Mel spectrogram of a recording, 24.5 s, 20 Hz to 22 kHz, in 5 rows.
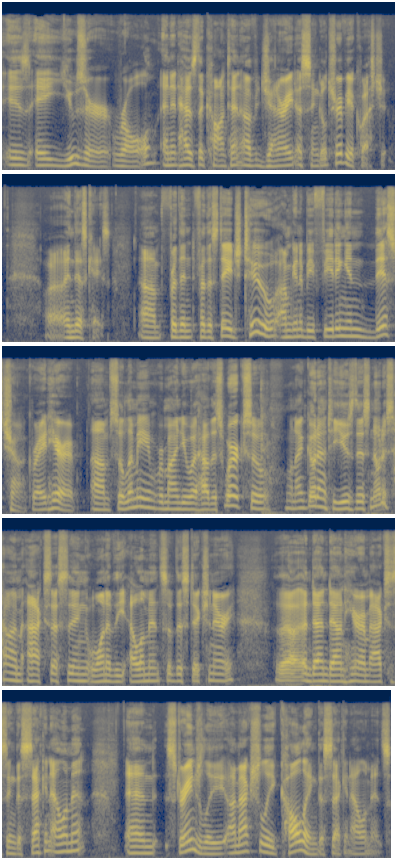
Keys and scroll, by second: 12.4 ctrl+c, 13.1 shift+8, 13.9 shift+v, 18.3 shift+8.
